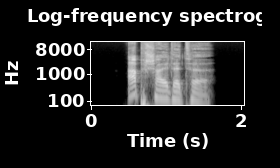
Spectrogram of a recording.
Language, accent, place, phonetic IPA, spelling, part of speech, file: German, Germany, Berlin, [ˈapˌʃaltətə], abschaltete, verb, De-abschaltete.ogg
- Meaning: inflection of abschalten: 1. first/third-person singular dependent preterite 2. first/third-person singular dependent subjunctive II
